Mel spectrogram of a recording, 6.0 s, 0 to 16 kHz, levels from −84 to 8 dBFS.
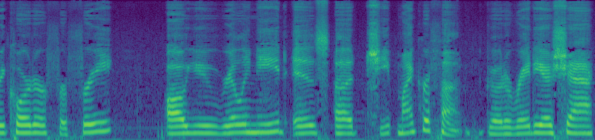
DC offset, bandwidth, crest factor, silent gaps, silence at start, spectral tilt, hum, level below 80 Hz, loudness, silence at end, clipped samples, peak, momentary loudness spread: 0.4%; 16 kHz; 16 dB; none; 0 s; -3.5 dB/octave; none; -44 dBFS; -15 LUFS; 0 s; under 0.1%; 0 dBFS; 8 LU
